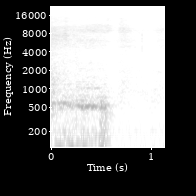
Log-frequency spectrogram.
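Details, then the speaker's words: A single low, rumbling snore from a dog sleeping under the table, followed by quiet room noise; snoring. "Tak, chrapanie pod stołem jest słyszalne. Chrapie Masya Amba ."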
